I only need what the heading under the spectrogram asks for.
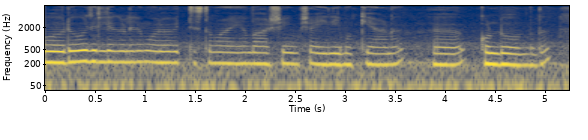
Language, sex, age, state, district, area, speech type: Malayalam, female, 30-45, Kerala, Palakkad, rural, spontaneous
